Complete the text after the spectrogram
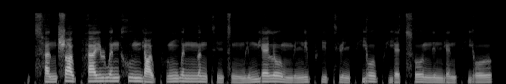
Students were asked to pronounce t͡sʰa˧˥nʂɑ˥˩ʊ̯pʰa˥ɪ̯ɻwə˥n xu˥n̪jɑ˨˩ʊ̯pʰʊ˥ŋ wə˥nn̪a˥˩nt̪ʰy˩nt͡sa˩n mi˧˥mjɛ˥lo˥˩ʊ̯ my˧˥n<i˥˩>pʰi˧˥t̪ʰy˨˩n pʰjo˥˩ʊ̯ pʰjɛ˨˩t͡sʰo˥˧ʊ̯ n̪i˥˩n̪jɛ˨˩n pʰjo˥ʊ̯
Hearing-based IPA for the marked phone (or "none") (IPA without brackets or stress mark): i˧˥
